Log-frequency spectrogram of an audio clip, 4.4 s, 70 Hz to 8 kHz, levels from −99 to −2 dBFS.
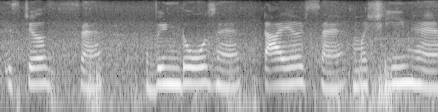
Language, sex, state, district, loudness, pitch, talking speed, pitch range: Hindi, female, Bihar, Sitamarhi, -15 LUFS, 220 Hz, 80 wpm, 200-230 Hz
